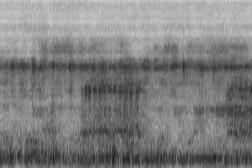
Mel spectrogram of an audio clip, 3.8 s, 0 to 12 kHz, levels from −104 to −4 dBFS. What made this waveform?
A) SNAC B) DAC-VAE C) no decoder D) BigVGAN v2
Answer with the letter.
A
